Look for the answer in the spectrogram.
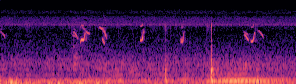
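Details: Three-week-old chicken chicks chirping, a few short, high, downslurred peeps scattered across the moment over a steady low mechanical hum.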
